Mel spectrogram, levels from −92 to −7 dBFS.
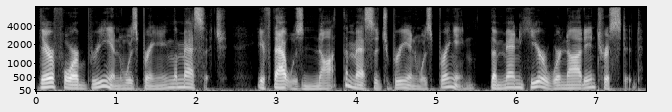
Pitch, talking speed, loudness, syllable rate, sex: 110 Hz, 165 wpm, -24 LUFS, 5.1 syllables/s, male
